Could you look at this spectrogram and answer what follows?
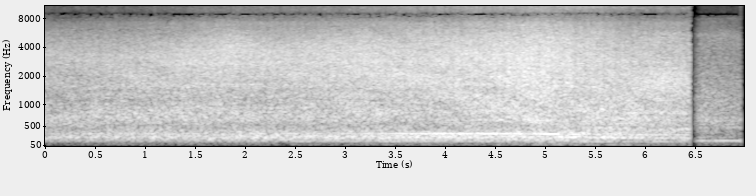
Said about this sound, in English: Guess what? It looks like a fire truck is trying to follow that car. Here it comes.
